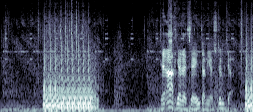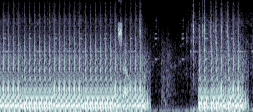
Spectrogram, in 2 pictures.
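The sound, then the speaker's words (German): Machine gun fire in a video game, loud sustained rattling bursts with a fast, even rhythm, separated by gaps where people talk. “Okay. Machine gun.”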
